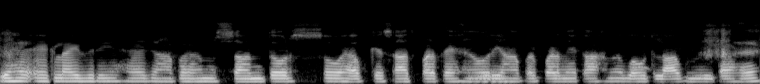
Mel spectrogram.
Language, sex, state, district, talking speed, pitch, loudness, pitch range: Hindi, male, Uttar Pradesh, Muzaffarnagar, 180 wpm, 140 Hz, -16 LUFS, 135-145 Hz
